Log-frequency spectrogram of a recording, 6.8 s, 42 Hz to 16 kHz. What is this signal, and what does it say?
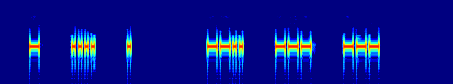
Morse code, heard as a keyed tone, about 25 wpm, spaced as for 13 wpm, 600 Hz. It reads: THE ZOO
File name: PR402 13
